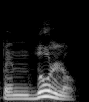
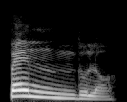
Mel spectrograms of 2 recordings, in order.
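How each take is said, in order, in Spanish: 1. La tónica está en la segunda sílaba. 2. La tónica está en la primera sílaba. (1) "la última sílaba con acento debía haber sido du, para que sonara algo así" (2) "la última sílaba tónica que tenemos en este verso es este, es esta pen"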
